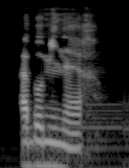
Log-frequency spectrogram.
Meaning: third-person plural past historic of abominer
- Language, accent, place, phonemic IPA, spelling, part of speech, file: French, France, Lyon, /a.bɔ.mi.nɛʁ/, abominèrent, verb, LL-Q150 (fra)-abominèrent.wav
